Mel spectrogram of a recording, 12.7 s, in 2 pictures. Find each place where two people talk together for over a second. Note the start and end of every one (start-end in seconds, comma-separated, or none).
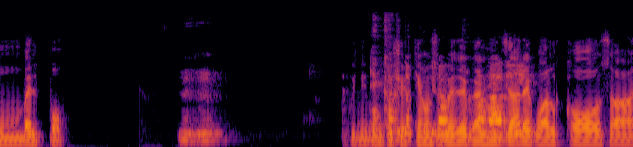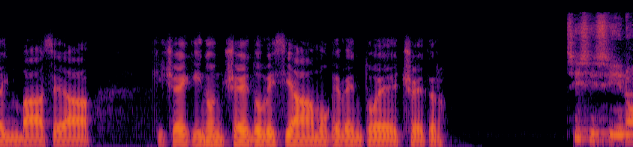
3.7-5.6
